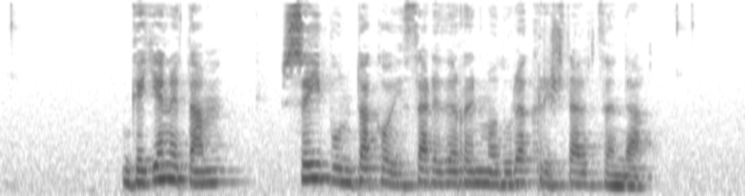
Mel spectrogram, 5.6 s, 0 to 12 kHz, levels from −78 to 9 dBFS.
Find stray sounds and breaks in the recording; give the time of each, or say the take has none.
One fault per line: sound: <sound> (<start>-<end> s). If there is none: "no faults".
no faults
